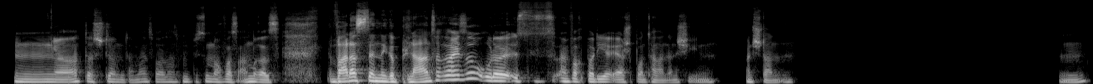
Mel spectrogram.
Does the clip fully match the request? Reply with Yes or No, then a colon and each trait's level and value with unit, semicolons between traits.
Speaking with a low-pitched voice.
Yes: low, 120 Hz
